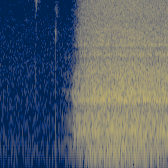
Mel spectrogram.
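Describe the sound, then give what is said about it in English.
A deep breath drawn in: after two faint clicks, a loud, steady airy rush swells quickly and holds to the end. “Let's just take a deep breath together. In”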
